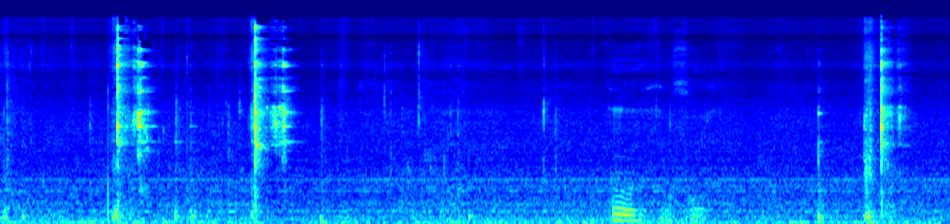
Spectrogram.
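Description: A knife slices through a pepper and taps on a plate.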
